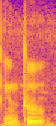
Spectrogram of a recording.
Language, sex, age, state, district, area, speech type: Bengali, male, 30-45, West Bengal, Birbhum, urban, spontaneous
